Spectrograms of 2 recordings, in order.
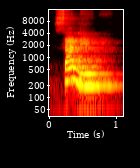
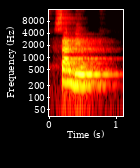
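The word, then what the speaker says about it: salut: साल्यू, टी नहीं read होगा, साल्यू।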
